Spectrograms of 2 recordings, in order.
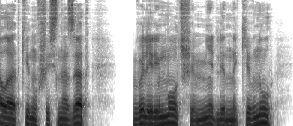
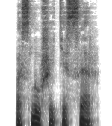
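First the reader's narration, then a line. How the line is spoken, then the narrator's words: Quiet but insistent plea. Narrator (Russian): тихо, но настойчиво попросил он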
